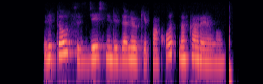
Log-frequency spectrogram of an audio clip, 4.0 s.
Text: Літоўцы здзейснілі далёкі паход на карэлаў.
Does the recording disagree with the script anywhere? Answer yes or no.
no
